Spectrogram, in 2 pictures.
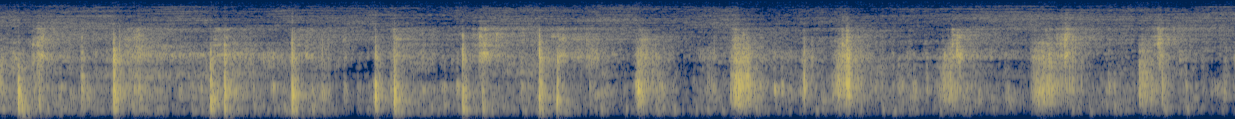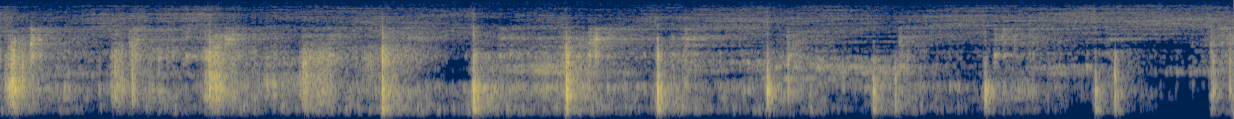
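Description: Horse hooves clip-clop at a steady walking pace, a long run of sharp, evenly spaced knocks that stay clear, with no voices over them.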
